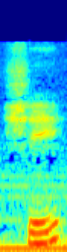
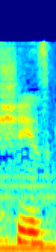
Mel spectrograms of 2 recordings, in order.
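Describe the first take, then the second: First: The word ends without any z sound. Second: The word ends with an audible z sound. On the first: The speaker calls it right. "इसका जेड silent है" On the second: The speaker calls it wrong. "शेज की तरह नहीं पढ़ना है इसको"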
